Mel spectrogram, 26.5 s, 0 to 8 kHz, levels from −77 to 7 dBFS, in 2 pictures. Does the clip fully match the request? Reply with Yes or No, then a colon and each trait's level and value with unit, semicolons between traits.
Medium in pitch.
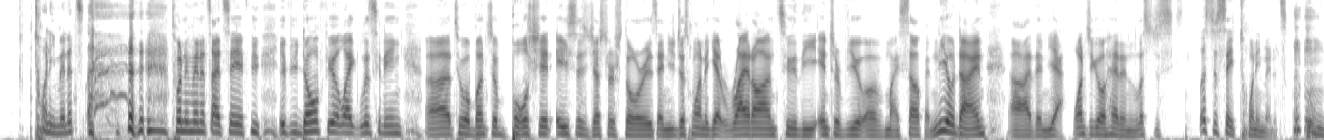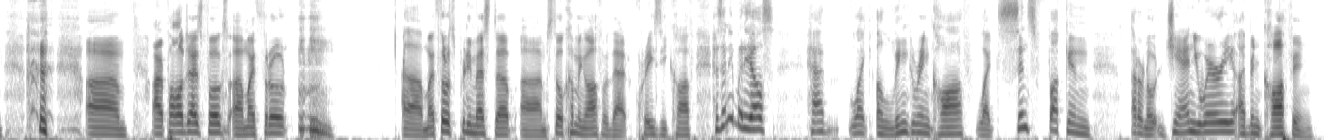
Yes: medium, 145 Hz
